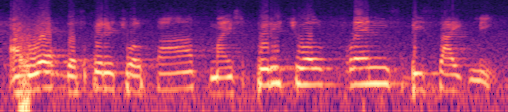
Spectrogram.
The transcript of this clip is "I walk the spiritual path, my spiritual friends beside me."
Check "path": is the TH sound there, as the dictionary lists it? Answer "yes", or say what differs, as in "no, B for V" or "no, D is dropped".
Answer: no, S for TH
